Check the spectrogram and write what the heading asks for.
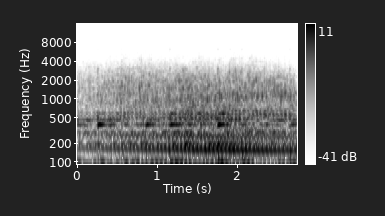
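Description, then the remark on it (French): A Breguet Atlantique propeller patrol aircraft, one of two deployed by the French Navy for a search, drones steadily and loudly, its engines producing a continuous throbbing hum with a low pulsing beat throughout, constant with no voices. “Deux avions de recherche de type Breguet Atlantique sont déployés, ainsi que trois bâtiments.”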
